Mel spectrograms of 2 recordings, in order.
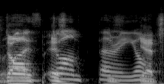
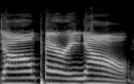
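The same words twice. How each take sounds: First: The G in Perignon is silent, French style. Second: The G in Perignon is pronounced hard. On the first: The name is said the proper French way. The speaker calls it right. "It's Dom Perignon" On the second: The speaker is unpretentious and country. The speaker calls it wrong. "you like how I say it because I'm a country gal"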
